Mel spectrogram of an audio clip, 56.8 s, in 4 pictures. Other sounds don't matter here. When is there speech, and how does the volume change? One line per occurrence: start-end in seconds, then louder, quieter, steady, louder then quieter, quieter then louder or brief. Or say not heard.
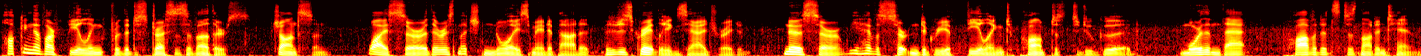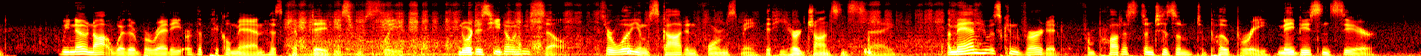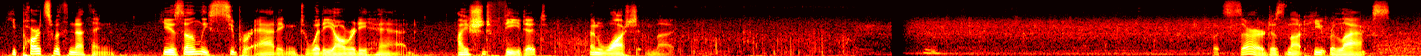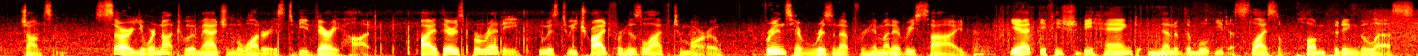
0.0-35.1 steady
40.5-56.7 steady.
